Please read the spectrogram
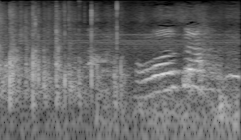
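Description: Spectators applauding at close range: a patter of scattered hand claps that thins out after about a second. Near the end a high voice calls out briefly, rising in pitch.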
